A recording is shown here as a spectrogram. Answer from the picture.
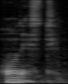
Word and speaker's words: honest: 正直な、正直な、honest です。honest。H で始まって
